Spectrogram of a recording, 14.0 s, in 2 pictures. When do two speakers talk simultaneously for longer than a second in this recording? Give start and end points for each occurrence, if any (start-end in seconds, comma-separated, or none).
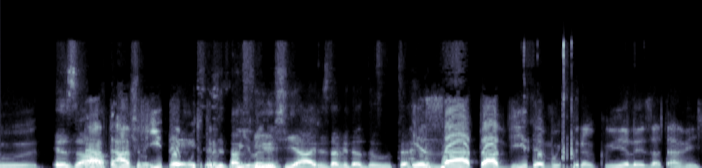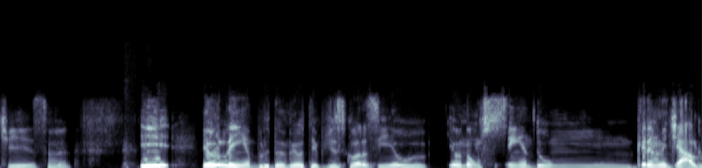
0.5-2.8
